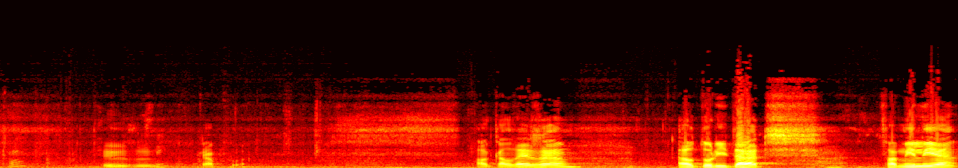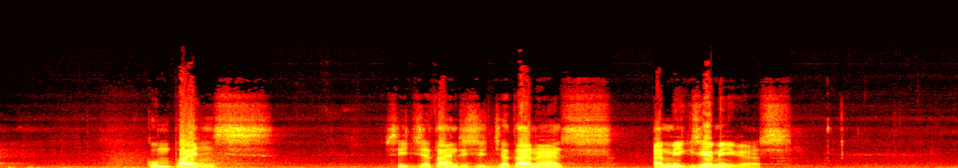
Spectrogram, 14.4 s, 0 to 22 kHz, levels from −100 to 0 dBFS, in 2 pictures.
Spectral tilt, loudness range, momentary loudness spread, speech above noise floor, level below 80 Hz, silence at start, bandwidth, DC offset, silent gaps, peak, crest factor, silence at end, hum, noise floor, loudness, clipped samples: -5.5 dB/octave; 10 LU; 22 LU; 32 dB; -44 dBFS; 0.05 s; 11.5 kHz; under 0.1%; none; 0 dBFS; 18 dB; 1.25 s; none; -47 dBFS; -14 LUFS; under 0.1%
